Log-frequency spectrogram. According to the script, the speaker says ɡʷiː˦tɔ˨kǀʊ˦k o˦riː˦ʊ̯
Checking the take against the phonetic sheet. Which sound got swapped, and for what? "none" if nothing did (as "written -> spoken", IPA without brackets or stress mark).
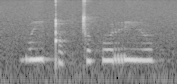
t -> ǃ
